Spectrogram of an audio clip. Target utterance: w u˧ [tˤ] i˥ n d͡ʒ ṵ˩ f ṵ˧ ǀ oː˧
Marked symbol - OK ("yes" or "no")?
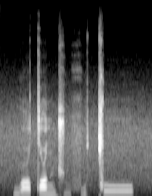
yes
